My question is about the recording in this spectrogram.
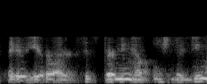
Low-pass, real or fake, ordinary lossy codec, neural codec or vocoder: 3.6 kHz; fake; AAC, 16 kbps; codec, 16 kHz, 0.5 kbps, FreqCodec, smaller model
